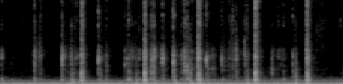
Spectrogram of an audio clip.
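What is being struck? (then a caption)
Plastic laptop keyboard. Long teal-painted nails and fingertips type rapid taps on a white plastic laptop keyboard with cartoon stickers on its hollow keys. Quick, dry, hollow clicks with a bright edge patter unevenly over a steady low hum, each tap dying away almost instantly.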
